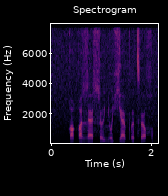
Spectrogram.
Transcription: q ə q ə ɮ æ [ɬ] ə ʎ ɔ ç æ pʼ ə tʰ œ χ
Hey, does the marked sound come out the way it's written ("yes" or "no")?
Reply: yes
